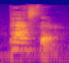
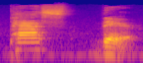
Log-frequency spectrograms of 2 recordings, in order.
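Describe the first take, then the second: First: Said fast, with no th sound at all. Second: A faint th sound is heard before 'their'. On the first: "the faster we say it" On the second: "There's a little bit of T H"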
